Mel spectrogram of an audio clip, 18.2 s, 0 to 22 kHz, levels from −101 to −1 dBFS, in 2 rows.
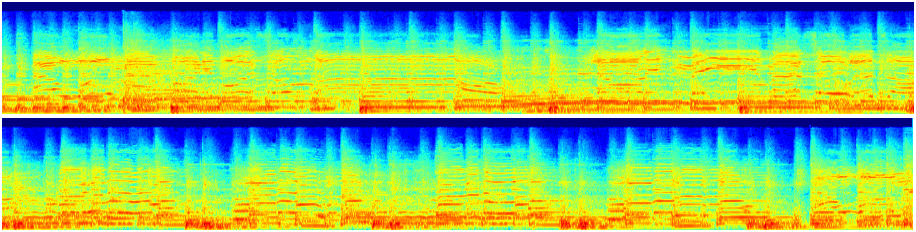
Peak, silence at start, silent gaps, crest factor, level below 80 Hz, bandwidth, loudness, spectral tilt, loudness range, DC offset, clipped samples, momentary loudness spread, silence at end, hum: -2 dBFS; 0 s; none; 16 dB; -32 dBFS; 12.5 kHz; -17 LUFS; -5.5 dB/octave; 1 LU; under 0.1%; under 0.1%; 3 LU; 0 s; none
